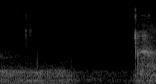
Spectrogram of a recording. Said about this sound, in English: that's my dog snoring. Can you hear my dog snoring?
